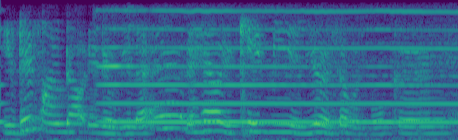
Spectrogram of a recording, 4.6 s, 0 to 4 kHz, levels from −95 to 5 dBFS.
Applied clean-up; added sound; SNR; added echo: none; Bowed string instrument; 2 dB; reverberation time 0.3 s.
